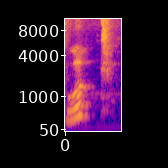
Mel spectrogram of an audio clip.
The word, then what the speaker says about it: looked: Now, it's the transition from the K to the T sound because when the word, how do I even do this? When the word ends with a K, the ED ending sounds like a T.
